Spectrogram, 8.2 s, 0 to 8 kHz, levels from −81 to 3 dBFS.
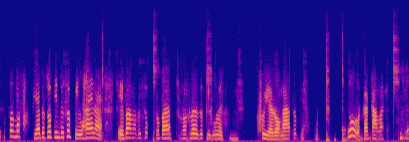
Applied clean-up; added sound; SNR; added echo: neural diffusion model UNIVERSE++.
